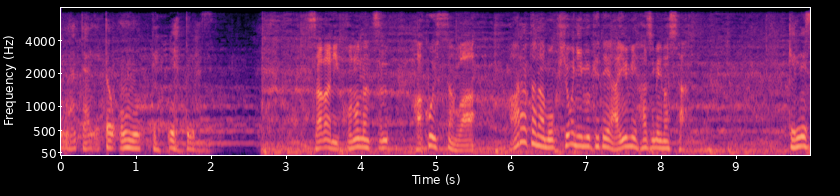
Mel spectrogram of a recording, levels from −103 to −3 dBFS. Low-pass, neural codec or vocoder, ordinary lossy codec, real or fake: 7.2 kHz; codec, 16 kHz, 4 kbps, FreqCodec, larger model; none; fake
